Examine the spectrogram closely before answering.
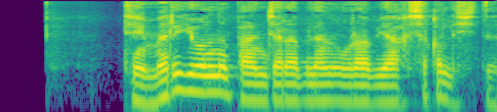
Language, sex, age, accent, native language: Uzbek, male, 18-24, Farg'ona, Uzbek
